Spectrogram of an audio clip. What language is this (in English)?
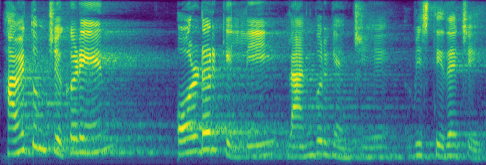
Konkani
